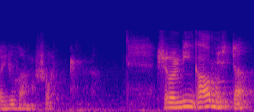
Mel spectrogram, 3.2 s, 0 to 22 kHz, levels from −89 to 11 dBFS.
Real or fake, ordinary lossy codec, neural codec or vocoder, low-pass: fake; none; codec, 16 kHz, 2 kbps, X-Codec, HuBERT features, trained on general audio; 7.2 kHz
